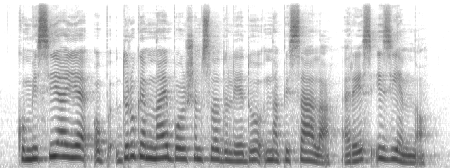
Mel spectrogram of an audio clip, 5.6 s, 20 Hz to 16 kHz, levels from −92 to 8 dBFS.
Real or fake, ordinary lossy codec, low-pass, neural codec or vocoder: real; none; 14.4 kHz; none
